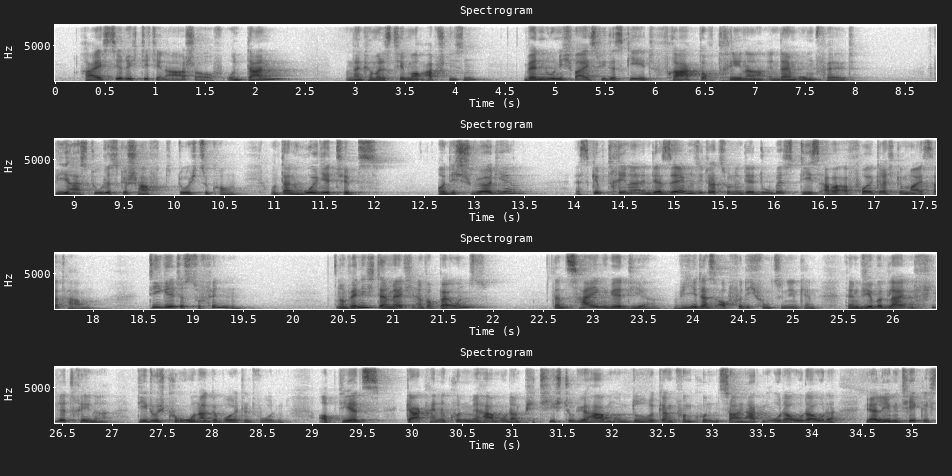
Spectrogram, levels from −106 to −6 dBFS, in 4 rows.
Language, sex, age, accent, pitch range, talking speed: German, male, 40-59, German, 125-170 Hz, 205 wpm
